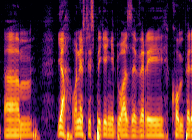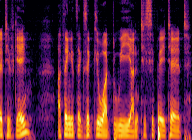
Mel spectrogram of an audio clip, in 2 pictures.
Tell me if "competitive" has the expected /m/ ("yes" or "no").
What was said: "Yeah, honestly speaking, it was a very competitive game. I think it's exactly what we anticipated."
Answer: yes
